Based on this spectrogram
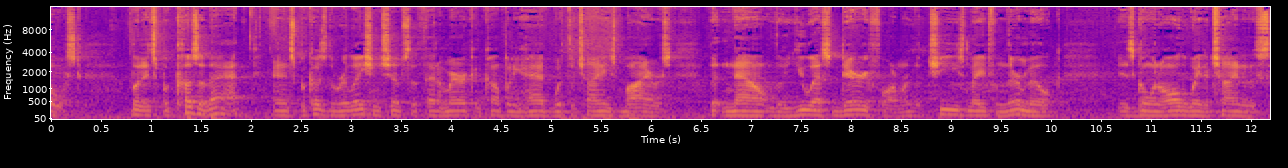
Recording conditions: busy venue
